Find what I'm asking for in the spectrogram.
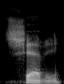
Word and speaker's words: Chevy: Did you say Chevy? – Chevy. – It's Chevy.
